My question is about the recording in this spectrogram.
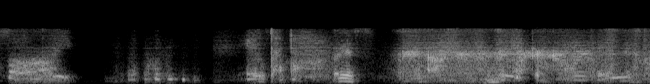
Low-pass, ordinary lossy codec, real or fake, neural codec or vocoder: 5.4 kHz; AAC, 24 kbps; fake; codec, 44.1 kHz, 0.9 kbps, DAC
